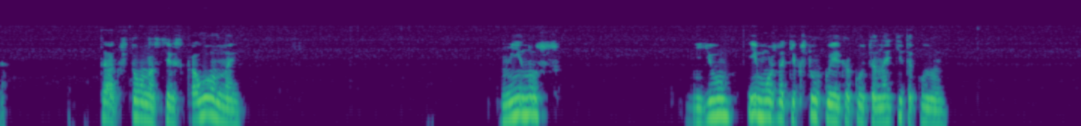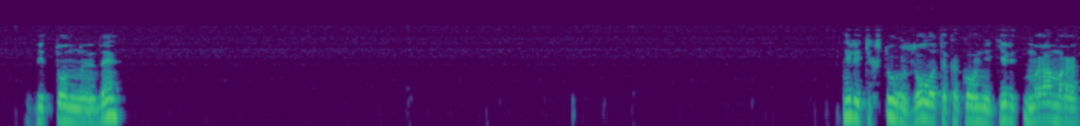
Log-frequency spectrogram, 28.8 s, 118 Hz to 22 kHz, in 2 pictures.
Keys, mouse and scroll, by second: 1.0 space, 3.9 click, 4.6 click, 6.5 click, 9.2 click.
